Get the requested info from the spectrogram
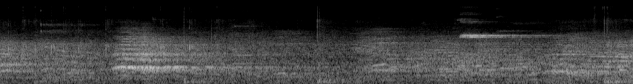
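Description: A basketball bouncing on the court during a children's game, amid children's and adults' voices calling out, the loudest about a second in. A brief high-pitched squeak sounds near the end.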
